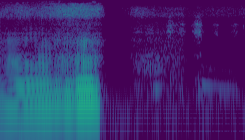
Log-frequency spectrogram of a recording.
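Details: Rescue cat Rinchan, aged four years seven months, snoring: one deep, rasping, harmonic snore lasting about a second, followed by near silence and a faint soft breath.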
